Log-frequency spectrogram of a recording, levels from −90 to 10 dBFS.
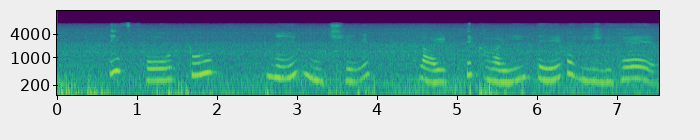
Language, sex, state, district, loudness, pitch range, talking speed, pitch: Hindi, female, Madhya Pradesh, Umaria, -15 LUFS, 255-335 Hz, 70 wpm, 280 Hz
